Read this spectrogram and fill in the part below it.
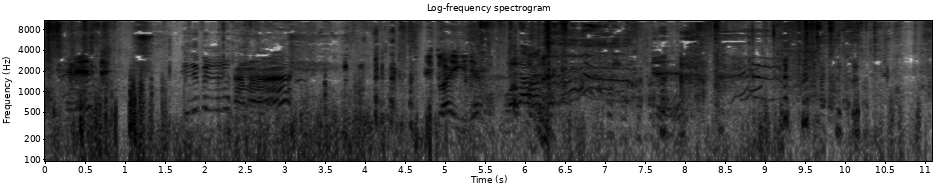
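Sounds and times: wind rumble on microphone: 0.0 - 11.0
people laughing and exclaiming: 2.9 - 10.3.

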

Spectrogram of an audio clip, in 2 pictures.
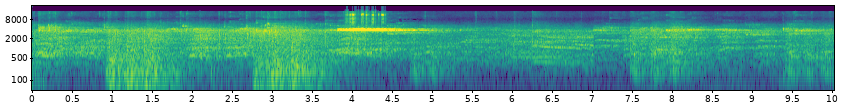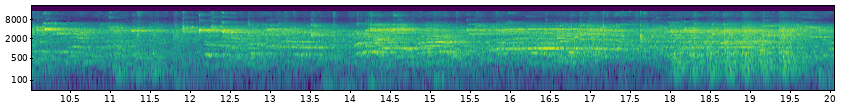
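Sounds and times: voices in echoing hall: 0.0 - 20.0.

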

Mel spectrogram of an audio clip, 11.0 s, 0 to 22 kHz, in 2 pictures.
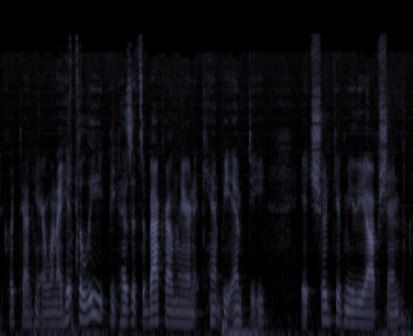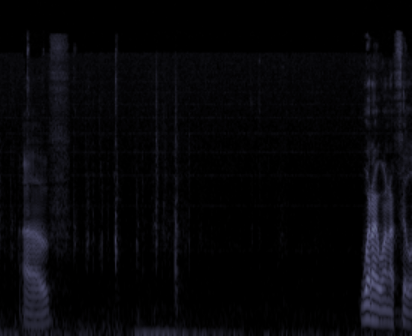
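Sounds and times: person speaking: 0.0 - 6.6
computer keyboard clicks: 5.4 - 8.1.

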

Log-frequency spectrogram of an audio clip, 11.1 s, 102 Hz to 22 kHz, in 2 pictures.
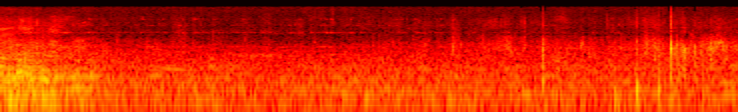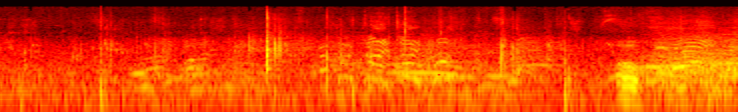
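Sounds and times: players shouting: 6.6 - 11.0.

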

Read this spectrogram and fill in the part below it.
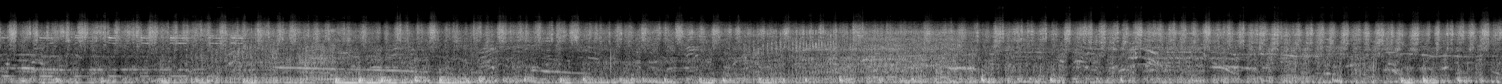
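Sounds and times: shakers rattling: 0.0 - 15.0
voices singing together: 0.0 - 15.0.

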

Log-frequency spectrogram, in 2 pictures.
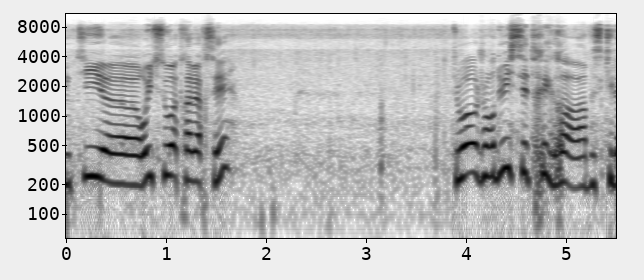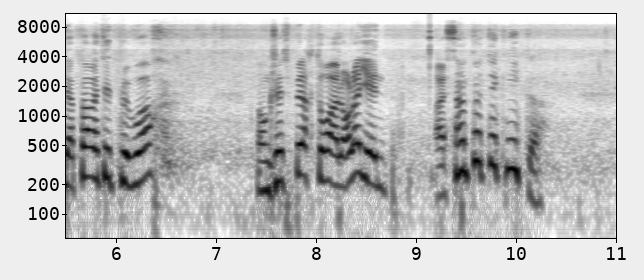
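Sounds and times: water trickling over rocks: 0.0 - 11.0.

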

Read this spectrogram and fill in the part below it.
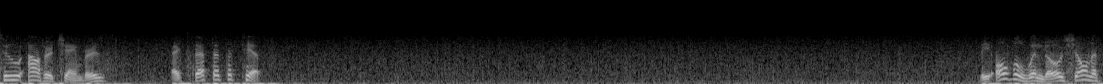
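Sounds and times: old film soundtrack hiss: 0.0 - 11.0.

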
